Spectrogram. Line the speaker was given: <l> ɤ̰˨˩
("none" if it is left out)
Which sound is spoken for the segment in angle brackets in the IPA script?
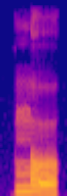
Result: n̪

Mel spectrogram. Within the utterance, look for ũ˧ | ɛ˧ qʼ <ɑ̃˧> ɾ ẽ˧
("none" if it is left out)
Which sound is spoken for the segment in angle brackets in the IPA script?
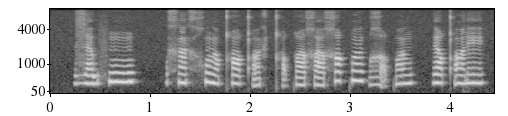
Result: ã˧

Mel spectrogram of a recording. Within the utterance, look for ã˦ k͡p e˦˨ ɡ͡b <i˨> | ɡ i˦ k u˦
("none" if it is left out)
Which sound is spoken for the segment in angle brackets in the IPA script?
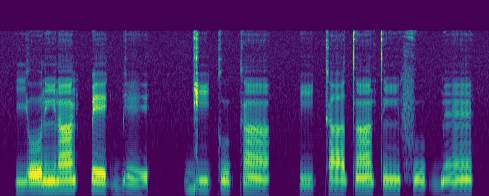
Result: e˨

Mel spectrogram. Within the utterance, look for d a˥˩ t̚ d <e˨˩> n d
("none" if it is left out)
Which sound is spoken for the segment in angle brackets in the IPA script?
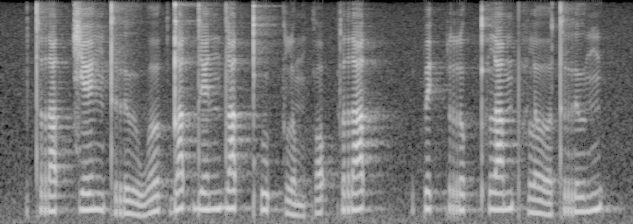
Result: e˦˥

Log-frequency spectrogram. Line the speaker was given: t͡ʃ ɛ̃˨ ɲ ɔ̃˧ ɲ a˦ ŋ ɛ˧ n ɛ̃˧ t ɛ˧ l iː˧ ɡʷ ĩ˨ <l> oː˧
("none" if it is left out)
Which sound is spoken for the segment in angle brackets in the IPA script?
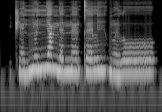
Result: l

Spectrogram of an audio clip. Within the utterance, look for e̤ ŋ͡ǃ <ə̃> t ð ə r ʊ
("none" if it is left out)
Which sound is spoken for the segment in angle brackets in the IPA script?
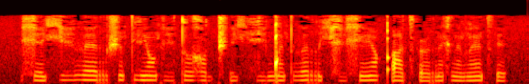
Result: ɛ̃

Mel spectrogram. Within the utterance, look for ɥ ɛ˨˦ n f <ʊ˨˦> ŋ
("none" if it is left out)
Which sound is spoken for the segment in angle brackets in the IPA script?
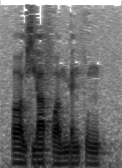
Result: ʊ˨˩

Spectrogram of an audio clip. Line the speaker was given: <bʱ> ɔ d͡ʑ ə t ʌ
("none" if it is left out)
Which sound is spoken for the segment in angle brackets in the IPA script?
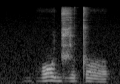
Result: bʱ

